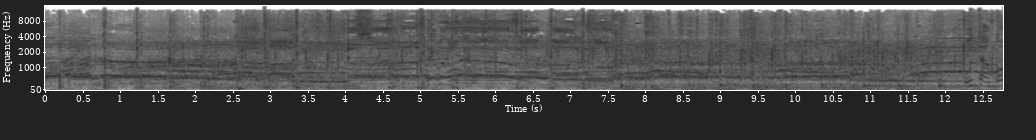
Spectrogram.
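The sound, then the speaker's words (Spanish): San Pablo Burgos players jumping and celebrating qualification for the Champions League quarterfinals in an empty arena: a dense, continuous mass of shouting male voices with scattered thumps throughout. “De jugadores saltando ahí, celebrando sin público en el pabellón de San Pablo Burgos la clasificación para cuartos de final de la Champions League”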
